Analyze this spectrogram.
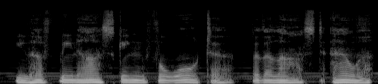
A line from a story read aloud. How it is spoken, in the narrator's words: he said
